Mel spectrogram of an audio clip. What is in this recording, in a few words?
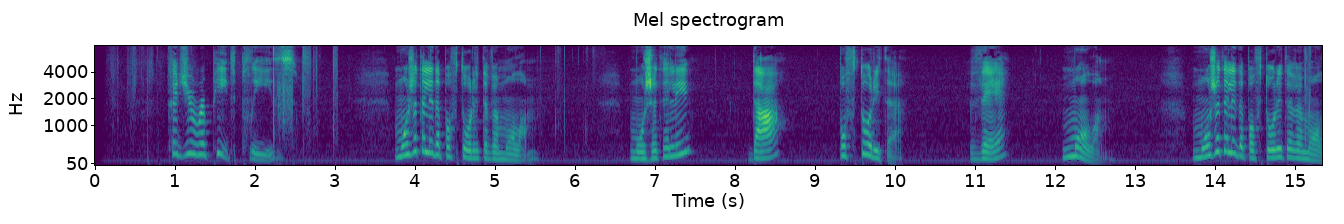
Could you repeat please, Macedonian; the talking macedonian phrasebook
